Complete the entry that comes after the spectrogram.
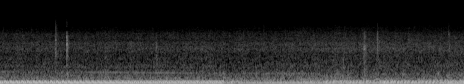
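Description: A car engine running steadily with a low hum. It drops slightly in level and changes note about two seconds in.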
